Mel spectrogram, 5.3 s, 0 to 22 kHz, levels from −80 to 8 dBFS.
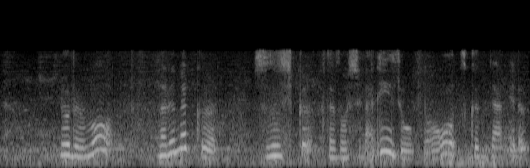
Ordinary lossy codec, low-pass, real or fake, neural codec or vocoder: none; 7.2 kHz; fake; codec, 24 kHz, 0.9 kbps, WavTokenizer, medium speech release version 2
